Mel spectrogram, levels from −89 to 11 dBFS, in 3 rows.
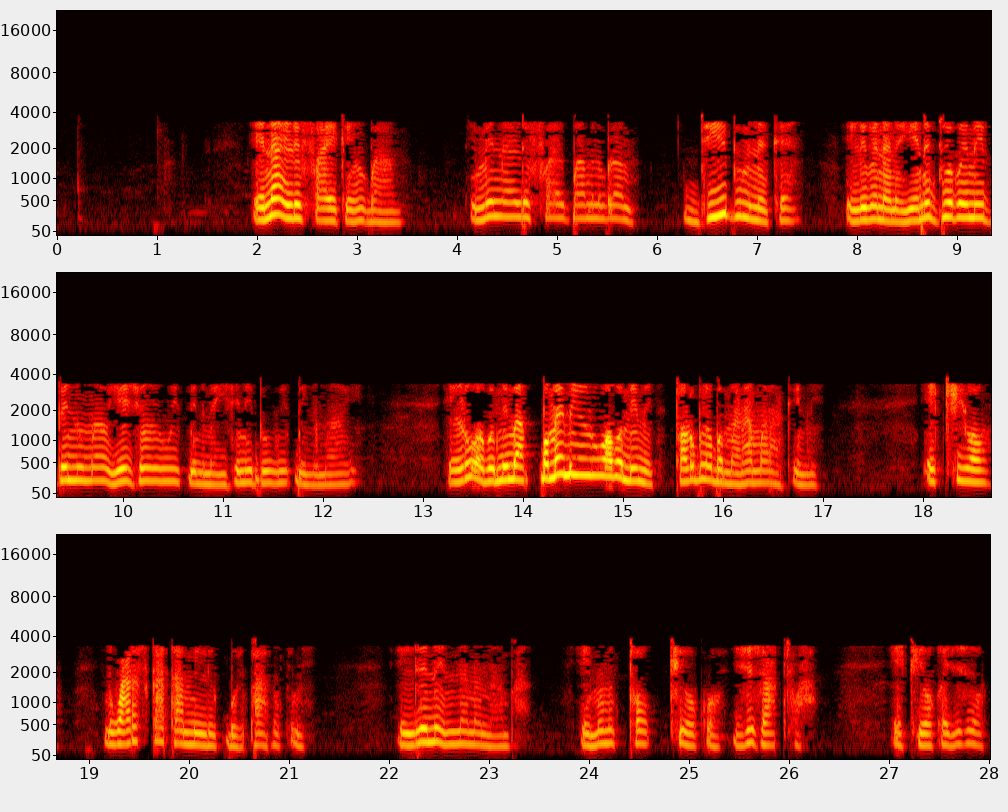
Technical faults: AAC compression

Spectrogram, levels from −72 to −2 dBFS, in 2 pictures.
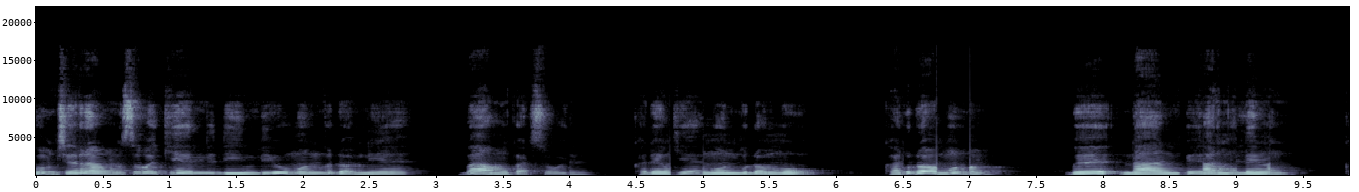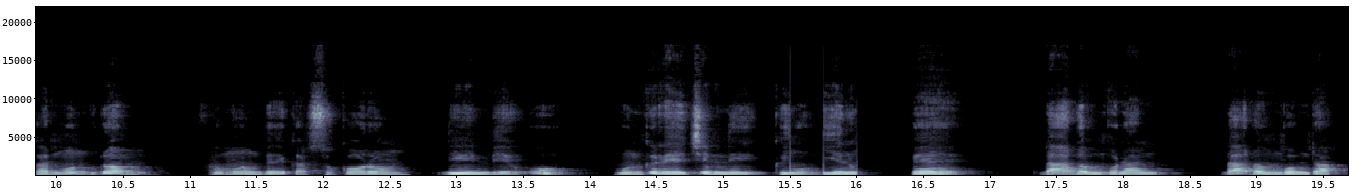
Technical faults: chunks out of order

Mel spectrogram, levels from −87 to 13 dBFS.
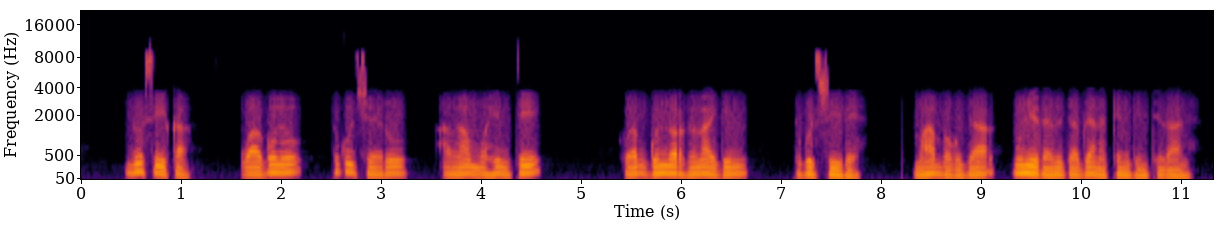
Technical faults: Bluetooth SBC compression

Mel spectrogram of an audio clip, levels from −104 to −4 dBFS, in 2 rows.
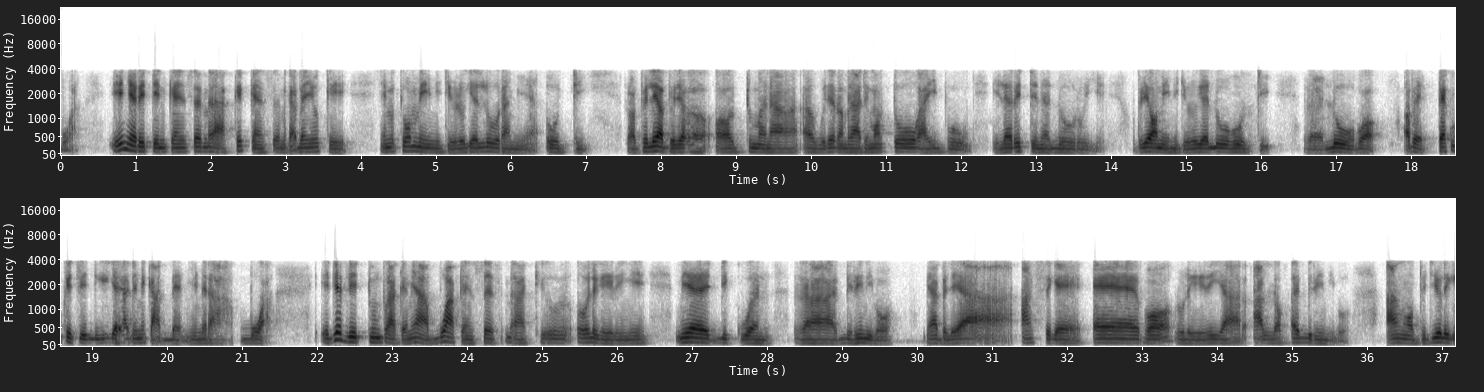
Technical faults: G.729 codec; VoIP packet loss concealed by the speech codec

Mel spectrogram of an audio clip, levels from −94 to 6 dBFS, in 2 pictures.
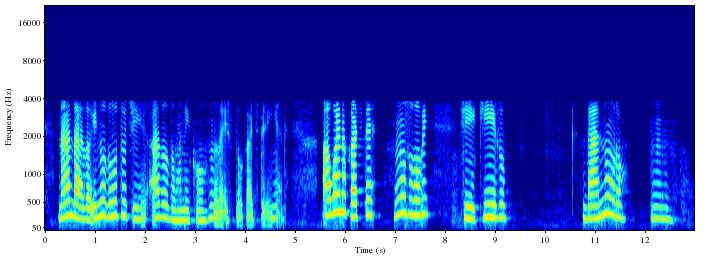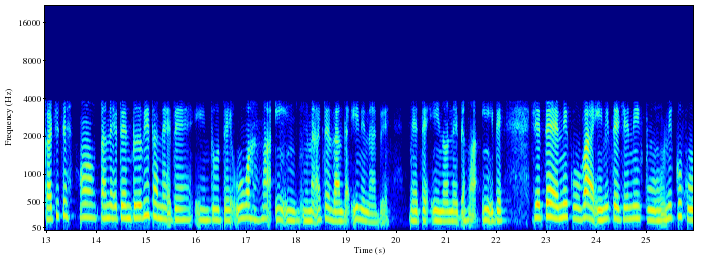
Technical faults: iLBC codec

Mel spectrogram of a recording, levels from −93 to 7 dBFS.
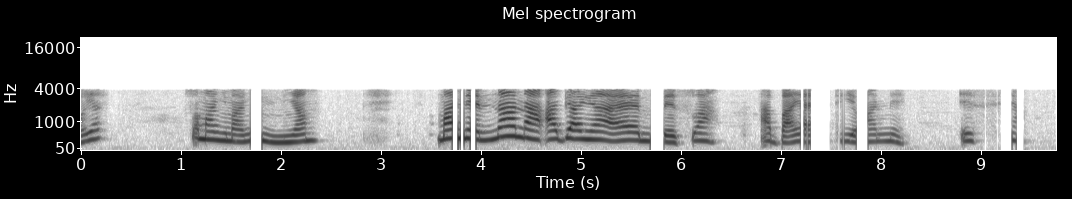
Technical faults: packet loss filled with silence

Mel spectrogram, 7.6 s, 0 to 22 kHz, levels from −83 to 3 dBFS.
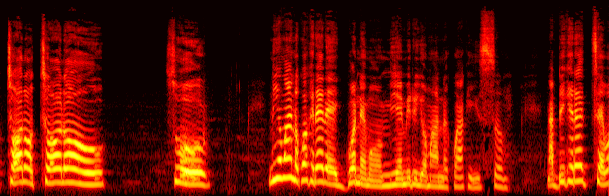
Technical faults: generation loss

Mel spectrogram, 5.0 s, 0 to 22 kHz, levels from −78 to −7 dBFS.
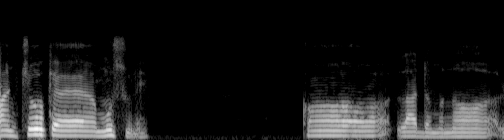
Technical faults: AMR bit errors

